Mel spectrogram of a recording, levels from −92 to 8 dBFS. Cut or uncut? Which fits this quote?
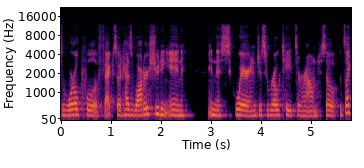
cut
